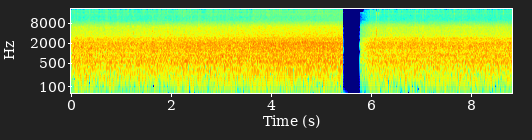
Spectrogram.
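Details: Dense hiss like rain or a waterfall fills the recording, broken by a sudden half-second silent gap, and no animal voice.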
